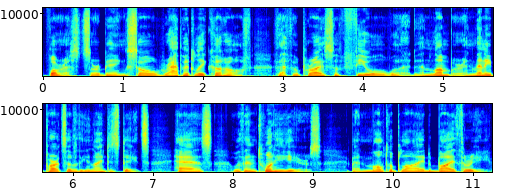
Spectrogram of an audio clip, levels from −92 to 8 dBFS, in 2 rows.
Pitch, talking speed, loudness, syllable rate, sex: 125 Hz, 160 wpm, -19 LUFS, 4.5 syllables/s, male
